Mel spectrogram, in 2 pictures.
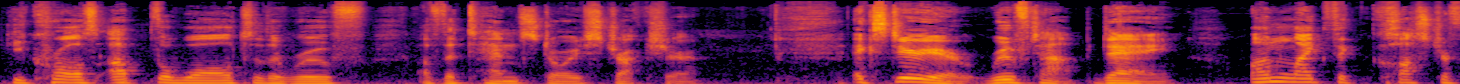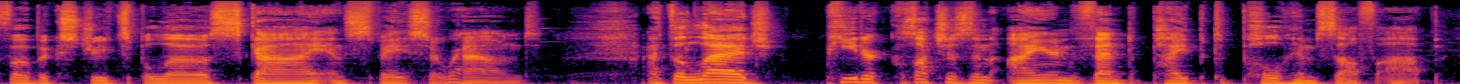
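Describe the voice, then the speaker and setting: A man narrating the stage directions of a radio play script in a steady, descriptive reading. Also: on the low side, unhurried.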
